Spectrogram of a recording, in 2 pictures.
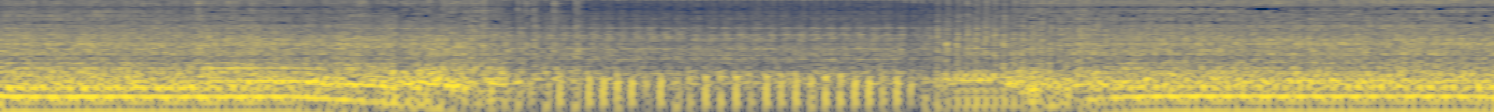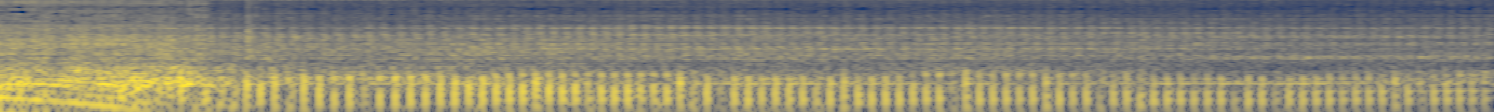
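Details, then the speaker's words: Zipper plate compactor single-cylinder engine (arrived smoking, running unevenly, stalling, lacking power), after fuel system washed and cleaned, strainer refitted, tank refuelled, started on choke: steady even beat near idle, brief rev changes, no misses or surging. Repair judged successful. "i jak wam się podoba jego praca uważam że chodzi nieźle jeszcze sprawdzę maksymalne obroty co nie kręcił się za wysoko"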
